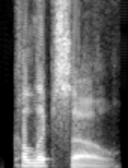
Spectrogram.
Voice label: "calypso", American

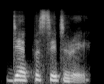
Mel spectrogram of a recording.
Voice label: "Depositary", Indian

